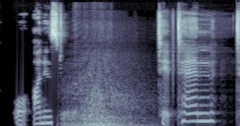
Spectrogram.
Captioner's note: air whooshing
